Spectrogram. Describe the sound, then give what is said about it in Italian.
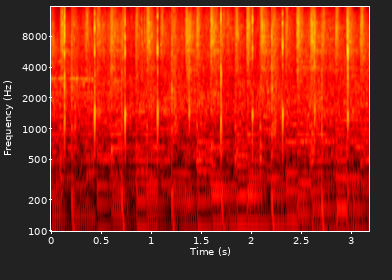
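An audience breaks into steady applause as a teacher is invited onto the stage, a dense wash of many hands clapping at once, with a low tonal murmur running underneath throughout. “Un applauso, che è sempre qui con noi ogni anno.”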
